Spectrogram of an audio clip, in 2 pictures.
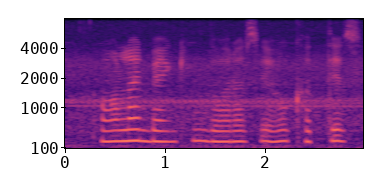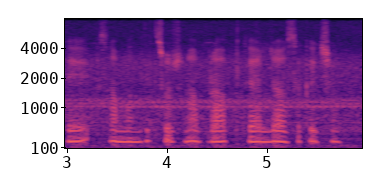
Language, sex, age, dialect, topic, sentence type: Magahi, female, 31-35, Western, banking, statement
